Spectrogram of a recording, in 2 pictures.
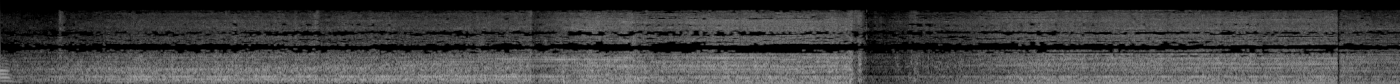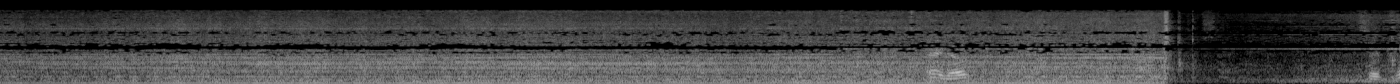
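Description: Carrier rooftop AC unit's compressor running with its condenser fans disconnected, a steady mechanical drone as head pressure climbs toward the fan cycle switch's closing point. The sound drops away suddenly near the end.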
